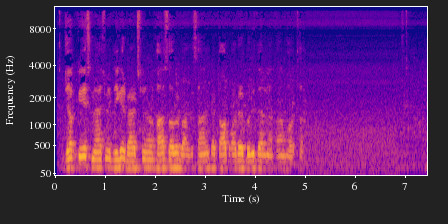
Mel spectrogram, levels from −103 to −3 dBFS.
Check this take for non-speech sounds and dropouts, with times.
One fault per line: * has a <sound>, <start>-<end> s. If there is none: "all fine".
all fine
